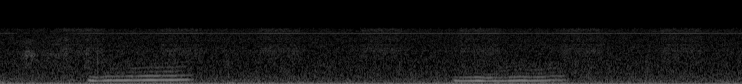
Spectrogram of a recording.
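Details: Sleeping grey cat named Stan gives two drawn-out, low, buzzing snores roughly three and a half seconds apart, each slightly rising in pitch, against faint indoor background hiss.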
